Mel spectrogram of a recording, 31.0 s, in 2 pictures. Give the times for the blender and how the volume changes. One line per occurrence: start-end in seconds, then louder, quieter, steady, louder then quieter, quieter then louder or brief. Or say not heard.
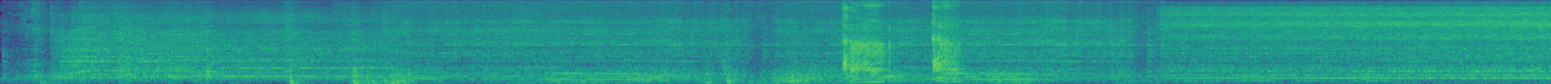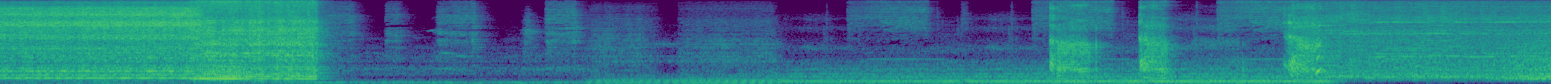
0.0-18.7 louder
28.5-30.9 brief.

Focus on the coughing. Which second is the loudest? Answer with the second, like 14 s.
9 s.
